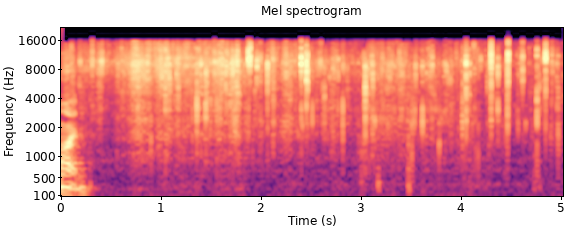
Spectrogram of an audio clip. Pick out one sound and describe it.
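Crisp cereal crackles and pops as milk soaks in.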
